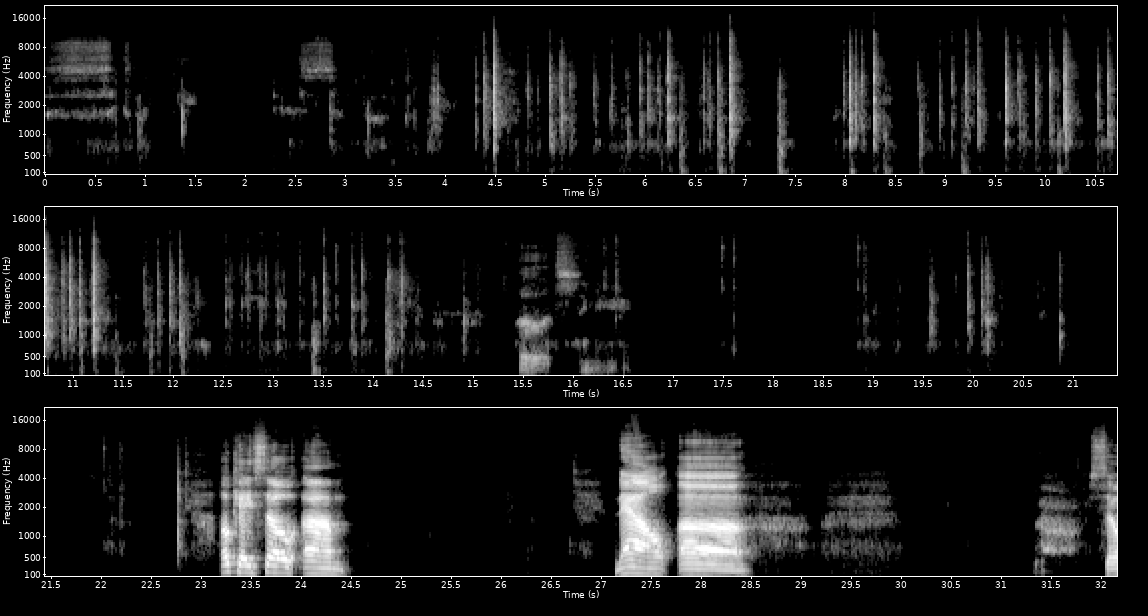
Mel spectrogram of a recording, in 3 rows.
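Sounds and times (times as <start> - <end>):
typing on a computer keyboard: 3.6 - 7.0, 8.0 - 15.1, 18.9 - 20.3
speech: 23.2 - 24.5, 27.2 - 28.5.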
